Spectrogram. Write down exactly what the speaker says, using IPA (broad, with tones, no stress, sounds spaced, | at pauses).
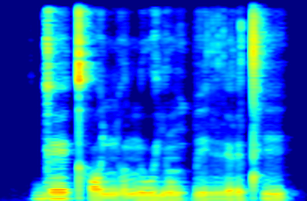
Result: ɡ eː˦ kʰ ɔ˨ ɲ o˨ n uː˨ j ũ˨ k͡p i˨ r ɪ˨ ɾ ɪ˦ tʰ i˦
